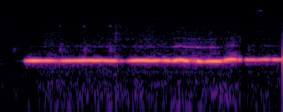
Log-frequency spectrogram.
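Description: A person whistling one long, nearly steady note that wavers slightly and rises a little at the end.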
